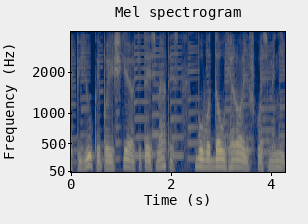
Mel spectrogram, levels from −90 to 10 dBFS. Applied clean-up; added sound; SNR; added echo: none; Wind instrument, woodwind instrument; 16 dB; none.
